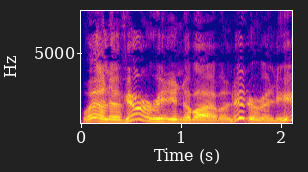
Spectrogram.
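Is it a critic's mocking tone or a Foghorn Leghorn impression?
Foghorn Leghorn. It is said as a Foghorn Leghorn impression.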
